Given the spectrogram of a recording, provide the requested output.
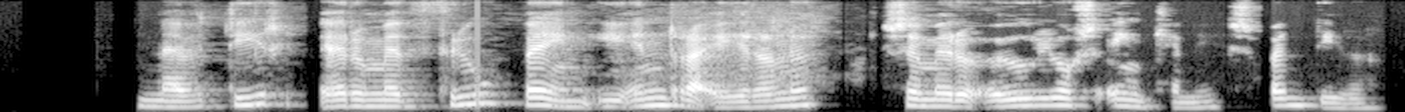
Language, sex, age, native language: Icelandic, female, 40-49, Icelandic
